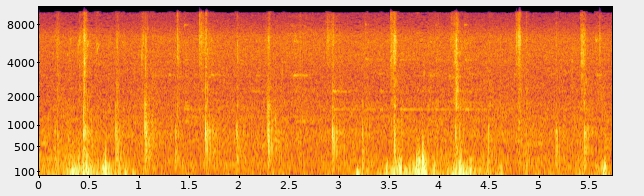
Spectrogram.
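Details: Four-year-old Clydesdale mare Arradoul Aria working under saddle in the school, 22 days after first meeting bridle and saddle. Soft hoof thuds land in pairs and clusters, each with a light knocking click.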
